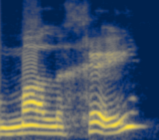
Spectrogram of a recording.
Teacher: So malche is not a consonant cluster. It doesn't close. It's a reduced vowel, which means it's medial shva.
